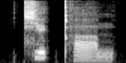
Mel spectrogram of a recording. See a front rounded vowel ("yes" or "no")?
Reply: no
